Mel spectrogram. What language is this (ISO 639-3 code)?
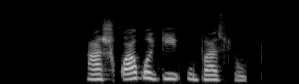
abk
